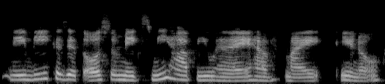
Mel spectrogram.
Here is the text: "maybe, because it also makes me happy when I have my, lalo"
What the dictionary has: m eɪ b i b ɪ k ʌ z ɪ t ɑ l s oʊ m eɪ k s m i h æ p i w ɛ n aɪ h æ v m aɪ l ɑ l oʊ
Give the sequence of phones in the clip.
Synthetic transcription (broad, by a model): m eɪ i b ɪ k ʌ z ɪ t ɑ l s oʊ m eɪ k s m i h æ p i w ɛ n aɪ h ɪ v m aɪ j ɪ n oʊ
